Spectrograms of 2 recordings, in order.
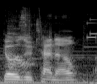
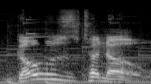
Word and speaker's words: Gozu Tenno: Worshipping a deity by the name of Gozu Tenno, who you may recognize from Nocturne. Except for some reason, the localizers decide that his name is pronounced Goes to Know.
